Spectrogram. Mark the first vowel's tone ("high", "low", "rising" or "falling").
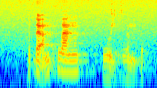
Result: rising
